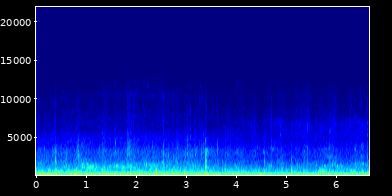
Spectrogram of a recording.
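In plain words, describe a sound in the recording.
Footsteps tap steadily on paving stones close by.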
